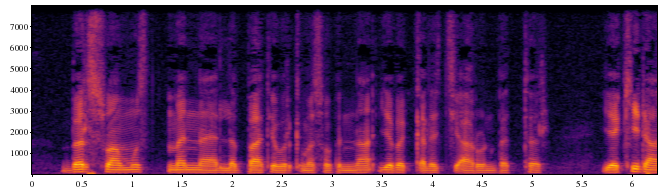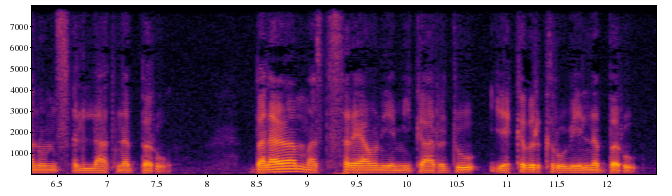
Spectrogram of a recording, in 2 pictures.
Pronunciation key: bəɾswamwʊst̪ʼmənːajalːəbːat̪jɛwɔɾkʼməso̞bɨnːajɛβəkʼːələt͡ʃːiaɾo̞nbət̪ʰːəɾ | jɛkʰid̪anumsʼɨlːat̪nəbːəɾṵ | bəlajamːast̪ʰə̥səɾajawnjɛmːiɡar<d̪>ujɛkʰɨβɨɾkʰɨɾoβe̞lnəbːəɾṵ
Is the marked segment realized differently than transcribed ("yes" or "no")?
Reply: no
